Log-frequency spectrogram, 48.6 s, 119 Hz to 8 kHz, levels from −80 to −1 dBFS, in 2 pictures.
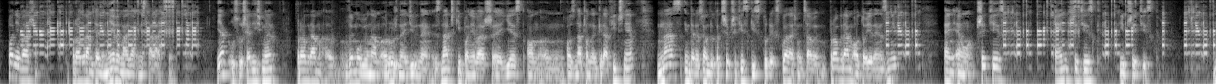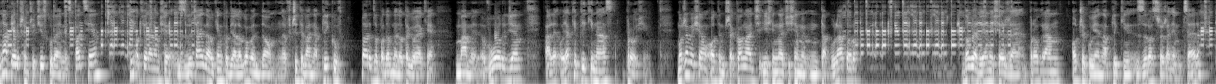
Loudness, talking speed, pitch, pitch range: -12 LUFS, 105 wpm, 120 Hz, 100-150 Hz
